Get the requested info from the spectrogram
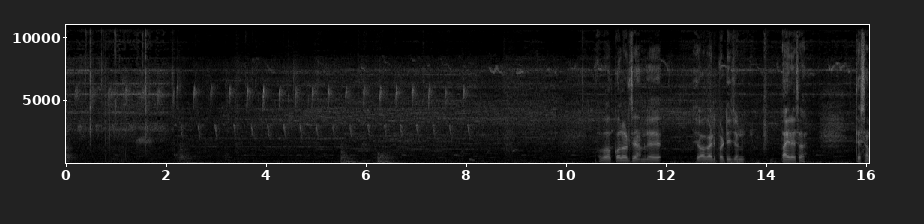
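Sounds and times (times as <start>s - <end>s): bird chirping repeated note: 0.0s - 8.2s
outdoor background noise: 0.0s - 16.0s.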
